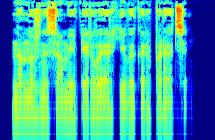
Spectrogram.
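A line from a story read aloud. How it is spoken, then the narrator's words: Quick speech. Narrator (Russian): быстро произнес я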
